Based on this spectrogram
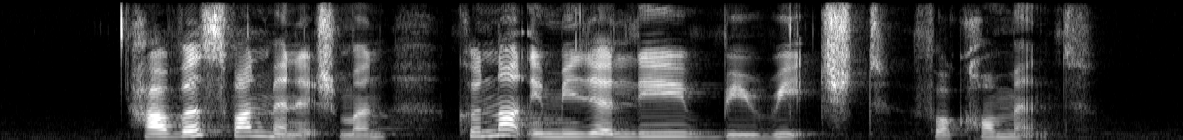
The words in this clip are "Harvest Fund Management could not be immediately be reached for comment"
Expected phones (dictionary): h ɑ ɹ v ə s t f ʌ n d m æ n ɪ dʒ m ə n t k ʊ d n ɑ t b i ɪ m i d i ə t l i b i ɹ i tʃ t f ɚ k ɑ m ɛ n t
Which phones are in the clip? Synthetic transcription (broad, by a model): h ɑ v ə s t f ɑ n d m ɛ n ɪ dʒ m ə n k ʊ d n ɑ t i m i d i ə t l i b i ɹ i tʃ t f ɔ k ɑ m ɛ n t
